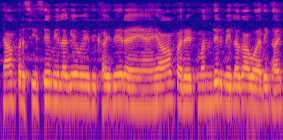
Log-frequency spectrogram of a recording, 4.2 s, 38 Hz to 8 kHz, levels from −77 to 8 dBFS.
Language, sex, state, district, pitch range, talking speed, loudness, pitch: Hindi, male, Haryana, Rohtak, 140-155 Hz, 255 wpm, -13 LUFS, 150 Hz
